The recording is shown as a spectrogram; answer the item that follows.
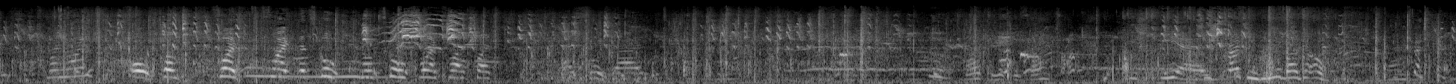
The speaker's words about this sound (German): Das, was man gerade gehört hat, waren Enten, die irgendwie gekämpft haben. Ich weiß es nicht, aber ich glaube, es war wegen der Rangordnung.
